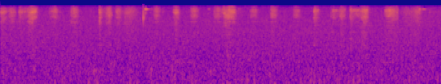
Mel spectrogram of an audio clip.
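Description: Felt-tip marker writing on paper: a run of short, faint strokes.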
